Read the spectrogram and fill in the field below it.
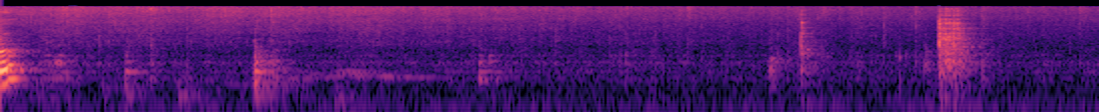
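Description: Gobi manchurian mixture stir-fried in a pan, a faint hiss broken by a handful of spatula scrapes and knocks, the loudest near the end, close with no speech.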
